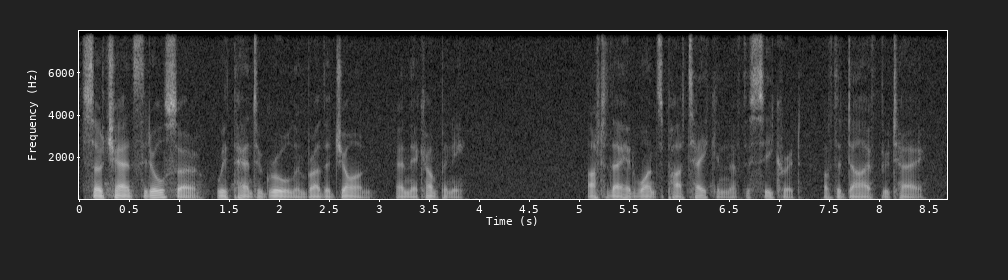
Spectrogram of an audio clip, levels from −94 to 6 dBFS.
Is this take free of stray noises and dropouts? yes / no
yes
